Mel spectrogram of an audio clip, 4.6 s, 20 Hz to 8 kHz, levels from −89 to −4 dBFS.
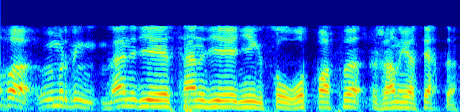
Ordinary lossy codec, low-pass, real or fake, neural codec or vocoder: AAC, 16 kbps; 7.2 kHz; real; none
